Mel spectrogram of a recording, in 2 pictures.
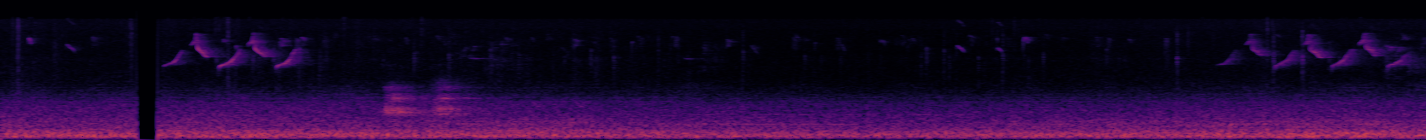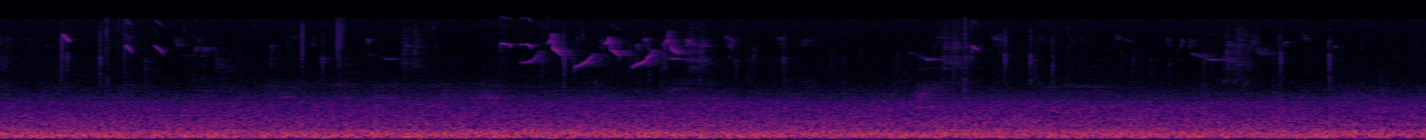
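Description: Small birds chirping in short clusters of quick, high notes every several seconds over a steady low background rumble. The sound cuts out completely for a moment about a second and a half in.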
